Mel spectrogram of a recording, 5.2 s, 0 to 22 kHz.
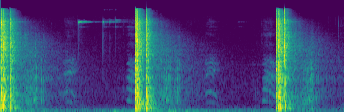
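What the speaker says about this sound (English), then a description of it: "The American Legion Post 32 Honor Guard, under the direction of Larry Fenner, will load and fire 3 volleys." Three loud rifle volleys fired by an American Legion honor guard at an outdoor Memorial Day ceremony, each a sharp crack with a fading echo, spaced about two seconds apart.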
